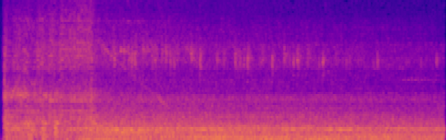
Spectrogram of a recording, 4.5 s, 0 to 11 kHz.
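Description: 2001 Mitsubishi Montero's 3.5-litre 6G74 V6 starting and settling into a steady idle about a second in, with a light squeak from old accessory pulleys.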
